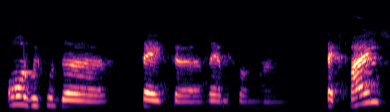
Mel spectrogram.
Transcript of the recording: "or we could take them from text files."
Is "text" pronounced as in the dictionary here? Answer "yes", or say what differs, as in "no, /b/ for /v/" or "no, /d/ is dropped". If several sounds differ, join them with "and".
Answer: yes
